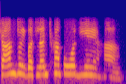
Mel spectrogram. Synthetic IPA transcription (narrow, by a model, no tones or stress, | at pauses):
ʃaːmd͡ʑoːibɐslɐ̃ɲt͡ɕkʰãːpoːɗĩẽɦãː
